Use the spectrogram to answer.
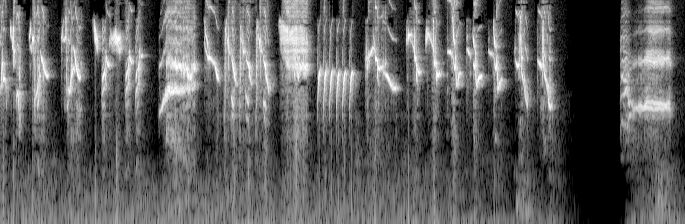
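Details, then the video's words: Song of a grey-crowned goldfinch, used to train captive birds: rapid high twitters and slurred whistles, a buzzy note and a fast rattling trill, a short pause, then one more harsh buzz. "Goldfinch song"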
